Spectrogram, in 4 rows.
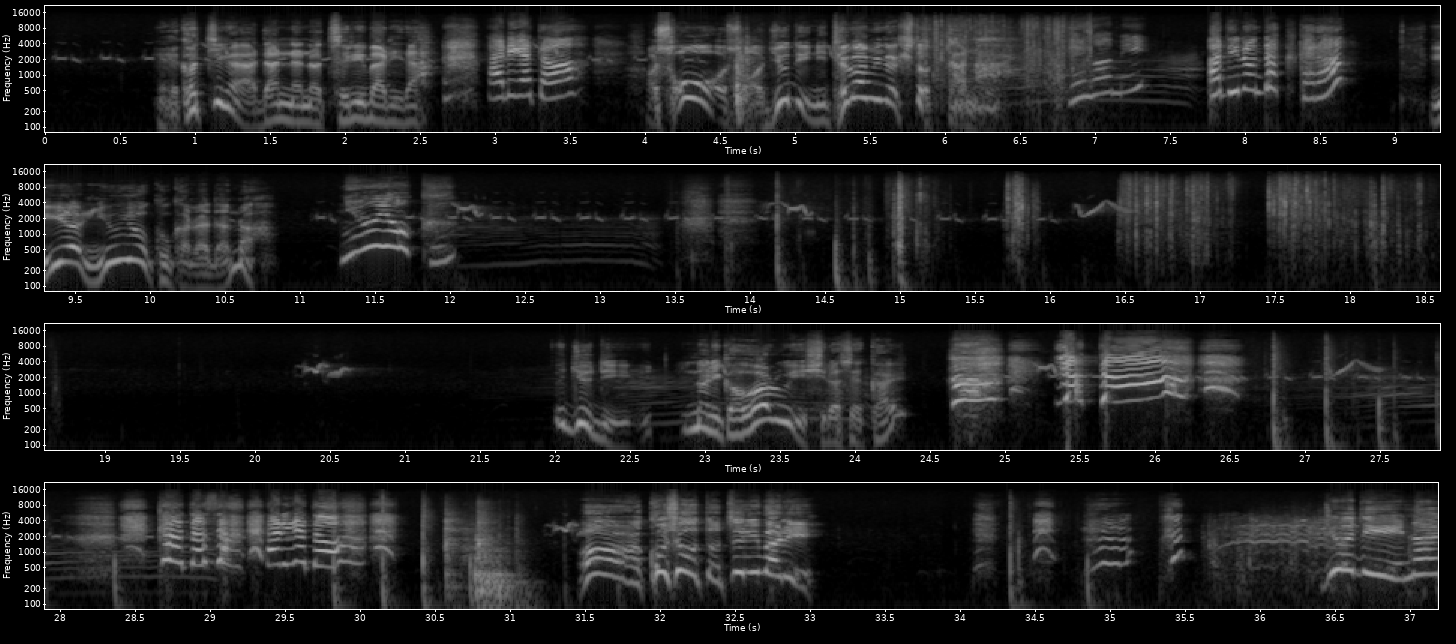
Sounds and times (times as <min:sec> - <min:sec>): Outside, rural or natural: 0:00.0 - 0:37.1.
